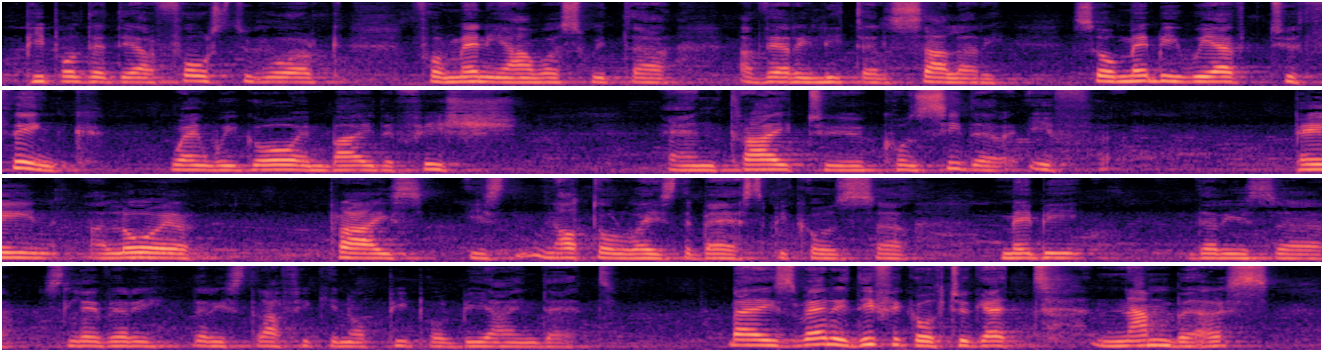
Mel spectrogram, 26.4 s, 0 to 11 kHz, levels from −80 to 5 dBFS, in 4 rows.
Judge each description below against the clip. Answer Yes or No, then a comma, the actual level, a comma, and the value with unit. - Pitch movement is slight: Yes, narrow, 2.2 semitones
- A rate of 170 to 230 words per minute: No, average, 145 wpm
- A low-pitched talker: No, medium, 175 Hz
